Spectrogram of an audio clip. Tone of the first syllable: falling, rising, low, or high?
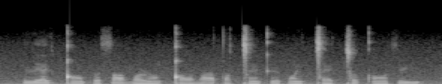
falling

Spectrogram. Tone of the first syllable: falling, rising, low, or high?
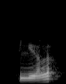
rising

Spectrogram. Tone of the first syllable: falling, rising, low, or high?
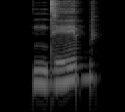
rising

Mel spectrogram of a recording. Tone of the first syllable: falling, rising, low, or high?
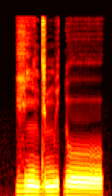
low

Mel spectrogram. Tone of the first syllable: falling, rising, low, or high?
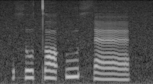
low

